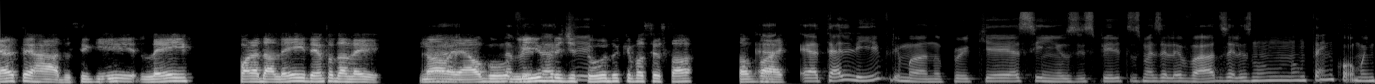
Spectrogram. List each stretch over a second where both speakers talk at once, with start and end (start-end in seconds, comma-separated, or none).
4.2-6.0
